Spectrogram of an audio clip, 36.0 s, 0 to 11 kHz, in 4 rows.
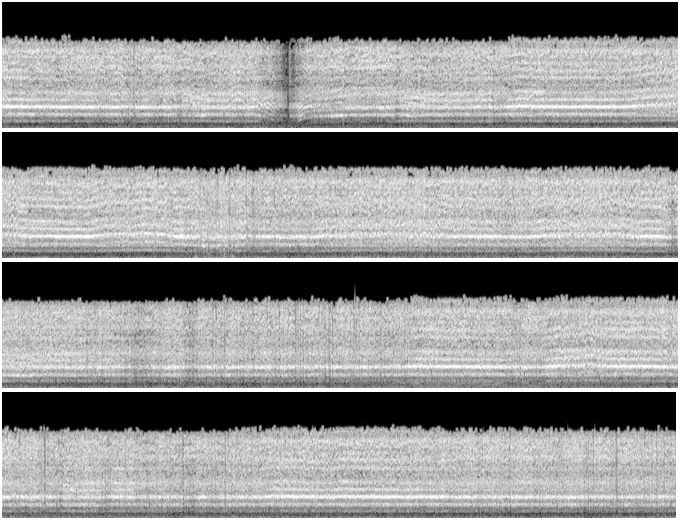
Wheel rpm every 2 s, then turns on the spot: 160, 140, 140, 160, 160, 160, 160, 160, 160, 160, 160, 160, 160, 160, 160, 160, 160, 160.
none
